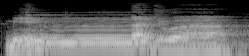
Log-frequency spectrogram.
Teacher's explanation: Min najwa. Dibaca dengung kira-kira 2 sampai 3 ketukan.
